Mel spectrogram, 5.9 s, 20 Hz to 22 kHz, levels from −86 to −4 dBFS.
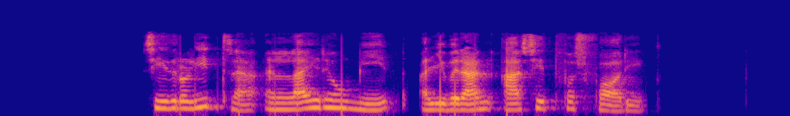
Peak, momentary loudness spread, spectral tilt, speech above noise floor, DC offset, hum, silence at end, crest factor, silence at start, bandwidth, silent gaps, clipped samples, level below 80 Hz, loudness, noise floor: -4 dBFS; 11 LU; -4 dB/octave; 60 dB; under 0.1%; none; 1.1 s; 24 dB; 1.1 s; 8.2 kHz; none; under 0.1%; -62 dBFS; -26 LUFS; -86 dBFS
